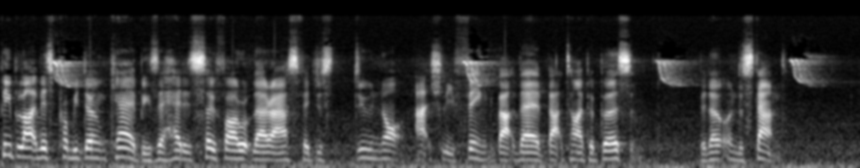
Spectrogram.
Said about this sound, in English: Oh, there's a nice bird tweeting in the background. I'm uh, underneath a temple now, just chilling out, so that's why. Uh, the bird was here first, so no problems.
